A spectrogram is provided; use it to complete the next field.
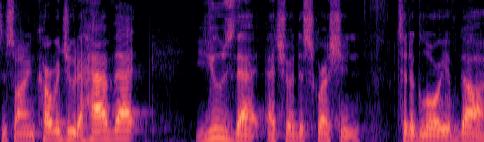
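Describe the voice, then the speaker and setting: A man with an American accent speaks at a moderate pace in an animated tone, with ordinary pitch variation. The recording is very clean, with a silent background. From Boston, Massachusetts. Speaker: pastor. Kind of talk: sermon.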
